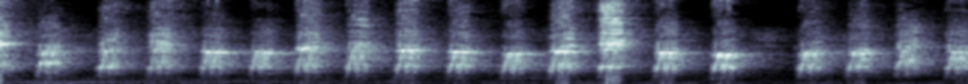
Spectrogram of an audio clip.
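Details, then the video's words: Female lovebird in full song with kapas tembak and cucak jenggot phrases, rattling out high, rasping notes about three a second, some ending in sharp whistled flicks, with a brief slower stretch midway. "love bird betina Cengkok kapas tembak, cucak...gacor"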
